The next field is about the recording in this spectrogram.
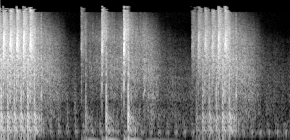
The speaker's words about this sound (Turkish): Helikopter makinalı tüfeklerle taranmıştı.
